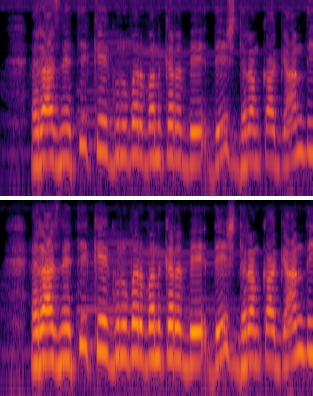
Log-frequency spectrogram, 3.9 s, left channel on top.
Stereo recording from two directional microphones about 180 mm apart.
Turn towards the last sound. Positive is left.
turn(degrees=0)  # may be behind; listen again after turning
